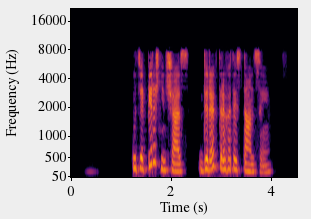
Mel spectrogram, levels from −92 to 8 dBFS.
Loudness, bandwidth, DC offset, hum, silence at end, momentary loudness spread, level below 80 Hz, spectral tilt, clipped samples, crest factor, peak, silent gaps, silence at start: -20 LUFS; 8.4 kHz; under 0.1%; none; 0.55 s; 12 LU; -62 dBFS; -2.5 dB/octave; under 0.1%; 20 dB; -2 dBFS; 2.41-2.54 s; 1.25 s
